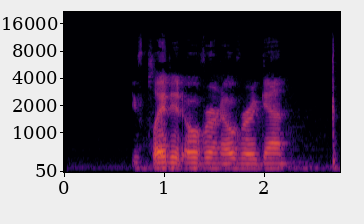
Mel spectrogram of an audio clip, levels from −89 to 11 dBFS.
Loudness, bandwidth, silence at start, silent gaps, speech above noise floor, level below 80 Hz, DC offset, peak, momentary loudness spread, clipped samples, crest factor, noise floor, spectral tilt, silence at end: -33 LUFS; 11.5 kHz; 0.7 s; none; 41 dB; -76 dBFS; under 0.1%; -14 dBFS; 13 LU; under 0.1%; 22 dB; -73 dBFS; -5.5 dB/octave; 0 s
